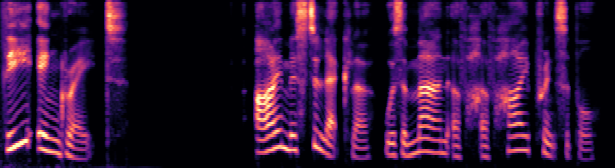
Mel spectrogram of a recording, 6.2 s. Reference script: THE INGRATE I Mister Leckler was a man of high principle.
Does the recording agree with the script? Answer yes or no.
no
